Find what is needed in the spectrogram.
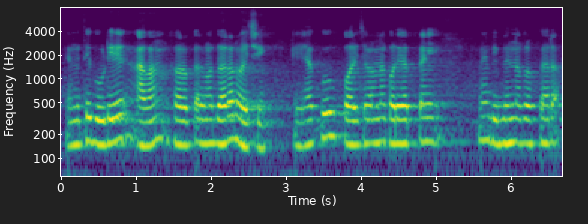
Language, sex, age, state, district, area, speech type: Odia, male, 18-30, Odisha, Khordha, rural, spontaneous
